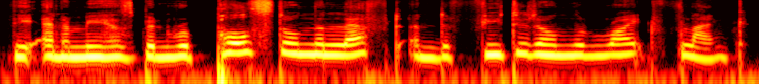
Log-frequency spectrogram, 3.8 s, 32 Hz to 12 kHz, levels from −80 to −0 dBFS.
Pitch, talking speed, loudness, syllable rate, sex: 240 Hz, 220 wpm, -17 LUFS, 5.6 syllables/s, female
